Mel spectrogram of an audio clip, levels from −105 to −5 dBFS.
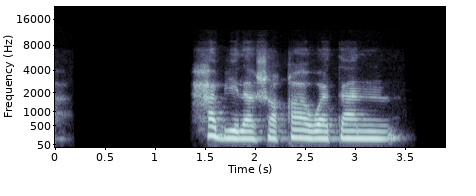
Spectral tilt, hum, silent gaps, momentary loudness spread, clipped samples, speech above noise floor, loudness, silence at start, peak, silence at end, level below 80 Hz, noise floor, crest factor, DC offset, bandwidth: -7 dB/octave; none; 0.20-1.35 s; 9 LU; under 0.1%; over 69 dB; -22 LUFS; 0 s; -6 dBFS; 0.45 s; -70 dBFS; under -90 dBFS; 18 dB; under 0.1%; 7.6 kHz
